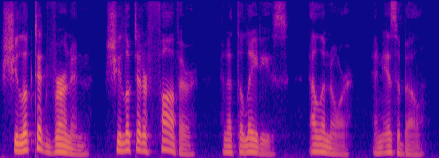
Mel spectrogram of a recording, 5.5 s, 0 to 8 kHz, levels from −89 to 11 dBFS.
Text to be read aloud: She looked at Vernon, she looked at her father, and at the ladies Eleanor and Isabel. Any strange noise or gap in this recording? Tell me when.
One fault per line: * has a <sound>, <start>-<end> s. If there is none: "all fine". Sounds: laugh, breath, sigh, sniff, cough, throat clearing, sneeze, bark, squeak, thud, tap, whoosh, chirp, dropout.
all fine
